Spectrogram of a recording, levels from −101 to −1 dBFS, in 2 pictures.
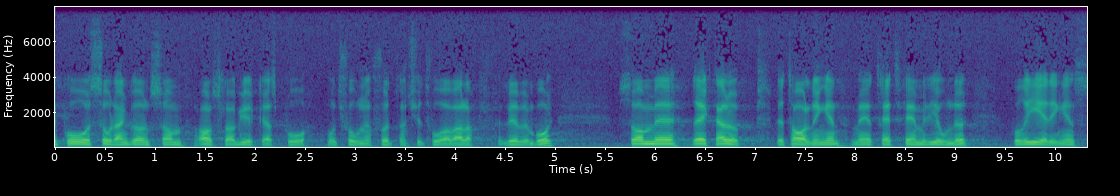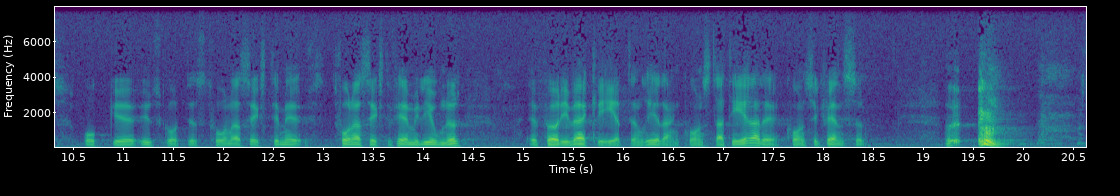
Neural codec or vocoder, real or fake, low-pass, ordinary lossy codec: none; real; none; none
